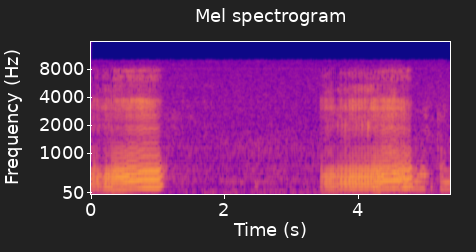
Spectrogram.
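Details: Dog semi-asleep and dozing, which the owner says is not really sleeping, gives two long, loud snores with a buzzing, humming tone, separated by a quiet pause: snoring.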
